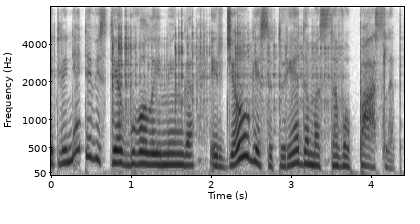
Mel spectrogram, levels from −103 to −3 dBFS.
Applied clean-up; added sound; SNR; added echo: none; Coin (dropping); 17 dB; none.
